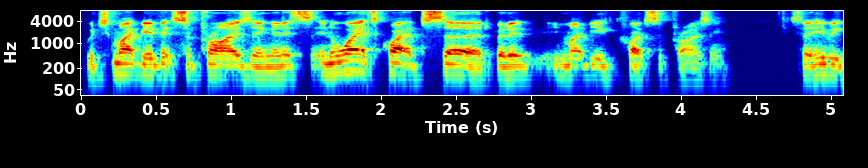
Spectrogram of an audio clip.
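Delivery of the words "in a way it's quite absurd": ordinary delivery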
